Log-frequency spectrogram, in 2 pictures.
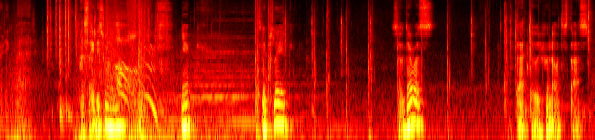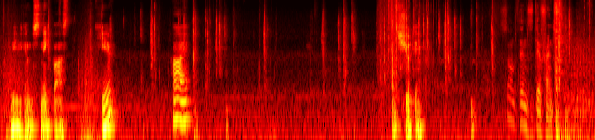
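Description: A man talks in a low, rough voice nearby.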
